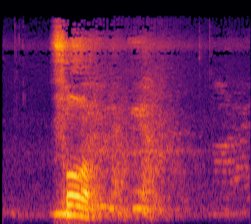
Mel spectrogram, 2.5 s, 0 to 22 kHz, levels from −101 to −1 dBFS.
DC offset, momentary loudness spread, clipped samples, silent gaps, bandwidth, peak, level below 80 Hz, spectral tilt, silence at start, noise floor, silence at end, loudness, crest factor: under 0.1%; 16 LU; under 0.1%; none; 16 kHz; 0 dBFS; -60 dBFS; -4 dB/octave; 0.5 s; -47 dBFS; 0.25 s; -16 LUFS; 18 dB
